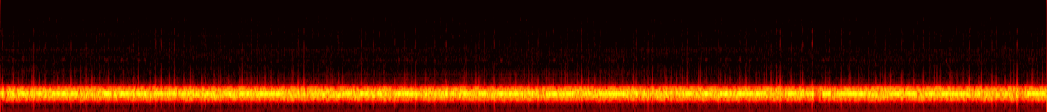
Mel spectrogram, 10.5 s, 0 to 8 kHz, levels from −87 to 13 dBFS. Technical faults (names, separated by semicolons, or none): none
